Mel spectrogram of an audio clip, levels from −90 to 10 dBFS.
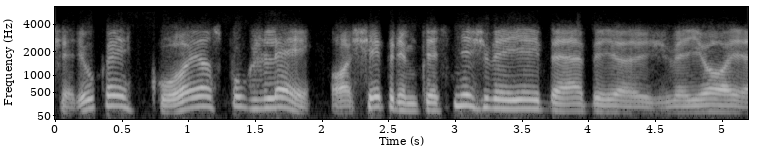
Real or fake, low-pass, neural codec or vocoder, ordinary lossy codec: real; 5.4 kHz; none; Opus, 16 kbps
